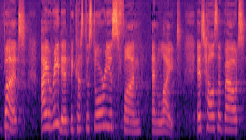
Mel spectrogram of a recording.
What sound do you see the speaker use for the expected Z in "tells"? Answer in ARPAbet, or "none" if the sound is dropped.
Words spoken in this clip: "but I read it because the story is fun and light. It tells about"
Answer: Z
